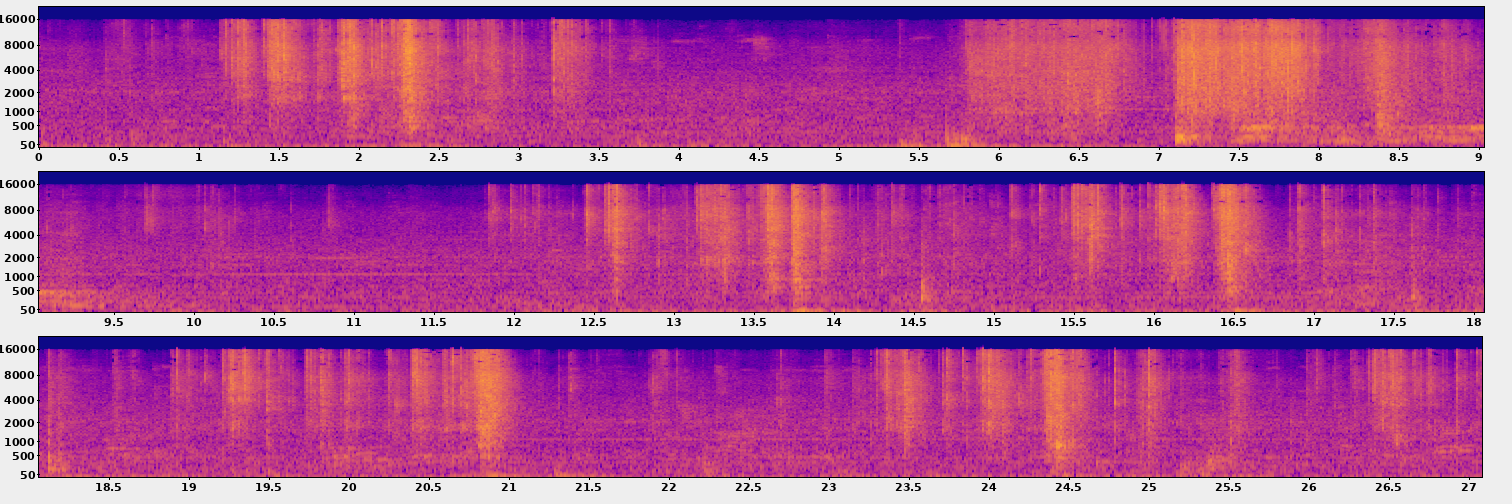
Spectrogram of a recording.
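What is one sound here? Foil card packs crinkle and rustle in hands close by.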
